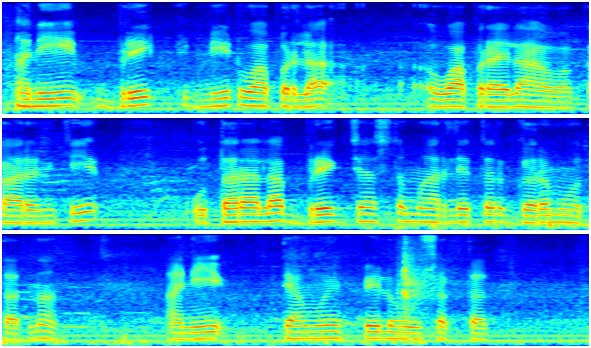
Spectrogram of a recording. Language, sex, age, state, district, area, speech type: Marathi, male, 18-30, Maharashtra, Wardha, urban, spontaneous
